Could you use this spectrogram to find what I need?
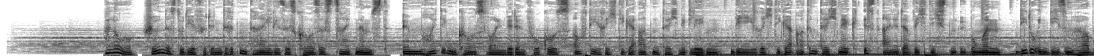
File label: GERMAN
